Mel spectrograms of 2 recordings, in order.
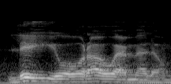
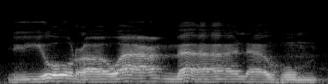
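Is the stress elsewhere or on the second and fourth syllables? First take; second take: elsewhere; second and fourth. First: The stress is not on the second and fourth syllables. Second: The stress is on the second and fourth syllables. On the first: The speaker calls it wrong. "ما نقولش ليراو أعمالهم، لا" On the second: The speaker calls it right. "خص النبر يكون على الثاني وعلى الرابع"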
